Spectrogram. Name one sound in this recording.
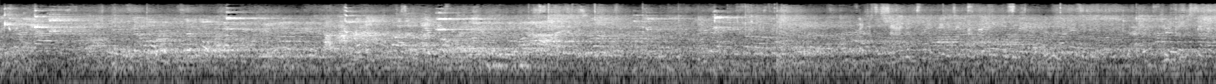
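Shuttlecocks are struck with rackets in quick taps.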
